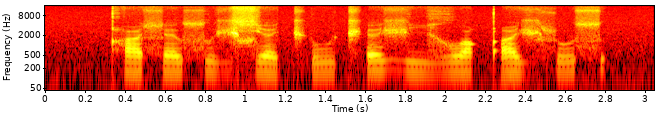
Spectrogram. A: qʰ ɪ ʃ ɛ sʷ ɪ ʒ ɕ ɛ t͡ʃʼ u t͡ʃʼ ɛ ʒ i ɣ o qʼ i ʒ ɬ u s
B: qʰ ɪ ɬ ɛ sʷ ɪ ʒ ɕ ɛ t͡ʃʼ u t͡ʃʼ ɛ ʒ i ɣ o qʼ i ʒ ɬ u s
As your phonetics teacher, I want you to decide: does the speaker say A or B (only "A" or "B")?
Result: B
